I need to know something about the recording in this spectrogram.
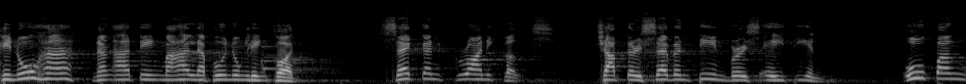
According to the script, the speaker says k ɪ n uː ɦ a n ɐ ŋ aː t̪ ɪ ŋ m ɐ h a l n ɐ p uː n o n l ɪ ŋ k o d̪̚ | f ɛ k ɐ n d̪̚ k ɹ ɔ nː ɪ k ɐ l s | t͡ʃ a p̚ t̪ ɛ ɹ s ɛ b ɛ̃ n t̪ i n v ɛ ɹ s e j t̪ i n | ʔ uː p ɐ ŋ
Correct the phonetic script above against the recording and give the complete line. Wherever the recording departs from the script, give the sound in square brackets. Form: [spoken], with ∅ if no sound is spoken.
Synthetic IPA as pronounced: k ɪ n uː ɦ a n ɐ ŋ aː t̪ ɪ ŋ m ɐ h a l n ɐ p uː n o [ŋ] l ɪ ŋ k o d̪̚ | [s] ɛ k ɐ n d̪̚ k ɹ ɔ [n] ɪ k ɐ l s | t͡ʃ a p̚ t̪ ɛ ɹ s ɛ [v] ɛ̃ n t̪ i n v ɛ ɹ s e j t̪ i n | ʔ uː p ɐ ŋ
